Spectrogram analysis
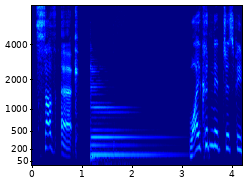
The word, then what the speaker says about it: Southwark: Southwark! And yes, it's pronounced Southwark. Why couldn't it just be pronounced Southwark?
